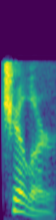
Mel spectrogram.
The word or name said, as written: chiller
